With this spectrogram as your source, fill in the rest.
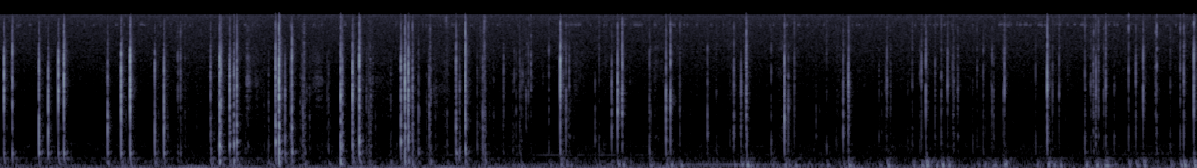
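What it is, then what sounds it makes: Cardboard box tapped and scratched with nails. Long nails tap and scratch along the top edge of a closed, printed cardboard product box standing upright on a velvet cloth. The result is a quiet, steady run of dry, sharp clicks and brief scratchy rasps, each dying away almost instantly, over a faint low hum.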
